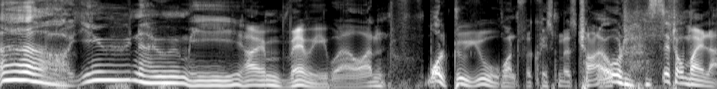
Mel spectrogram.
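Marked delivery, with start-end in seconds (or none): 2.4-7.2 acted voice that turns a bit creepy and leering. On the show, [name] answers his co-host in a Santa Claus voice. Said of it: "Do I sound like Santa?".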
